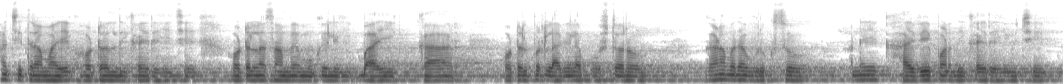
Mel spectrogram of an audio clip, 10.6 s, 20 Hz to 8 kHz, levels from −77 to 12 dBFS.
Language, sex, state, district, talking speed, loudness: Gujarati, male, Gujarat, Valsad, 150 wpm, -18 LUFS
